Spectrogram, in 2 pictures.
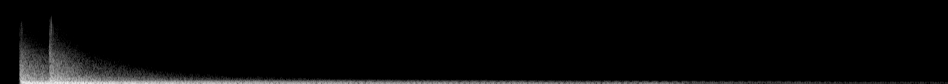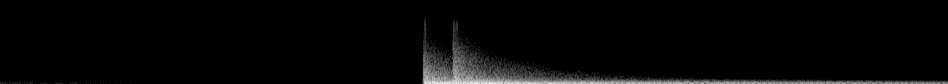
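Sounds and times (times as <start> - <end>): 
large double concert bass drum: 0.2 - 6.1, 13.7 - 18.9.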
